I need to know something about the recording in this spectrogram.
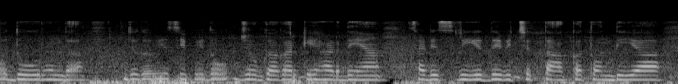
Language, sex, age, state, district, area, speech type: Punjabi, female, 30-45, Punjab, Barnala, rural, spontaneous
